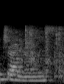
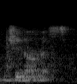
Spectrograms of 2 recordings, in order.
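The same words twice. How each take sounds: First: "ginormous" begun with "jai", like giant; first syllable of "ginormous" rhymes with "eye"; long-i ginormous. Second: "ginormous" begun with a quick "juh"; reduced first vowel in "ginormous", juh not jai; short-vowel ginormous. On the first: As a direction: say "ginormous" as jai-NOR-mous. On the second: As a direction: say "ginormous" as juh-NOR-mous, softly. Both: Shown as a demonstration. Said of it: "Not even ginormous, ginormous".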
